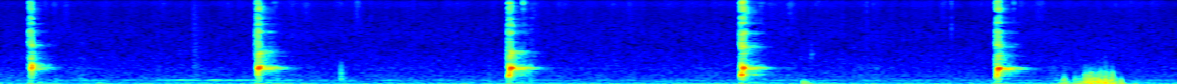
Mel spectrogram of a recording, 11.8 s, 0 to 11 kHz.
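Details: Loud, fast hiccups after spicy food: five sharp, abrupt hiccup sounds about every two and a half seconds, roughly 24 a minute, in a quiet room.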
